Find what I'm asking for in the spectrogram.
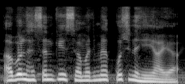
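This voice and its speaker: High-voiced man narrating a folk tale. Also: soft background music. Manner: steady, measured storytelling. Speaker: storyteller.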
